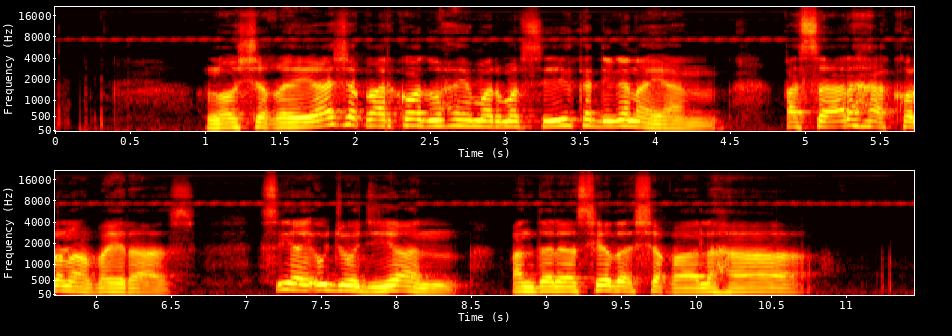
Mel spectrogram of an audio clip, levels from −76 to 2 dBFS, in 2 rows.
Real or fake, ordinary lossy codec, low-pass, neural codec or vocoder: real; none; none; none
